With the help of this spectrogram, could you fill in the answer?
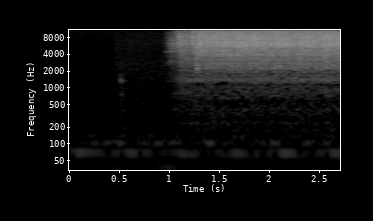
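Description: water running

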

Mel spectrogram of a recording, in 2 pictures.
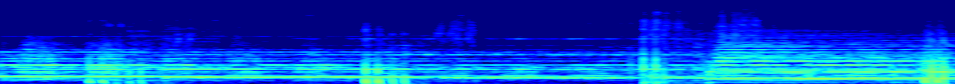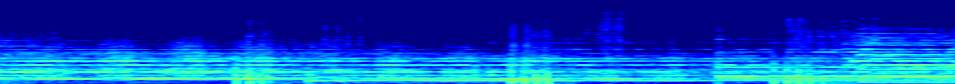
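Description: footsteps approaching

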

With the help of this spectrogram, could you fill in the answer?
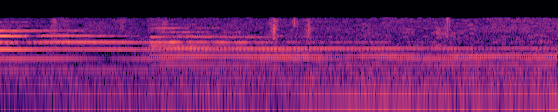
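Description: doorbell ringing

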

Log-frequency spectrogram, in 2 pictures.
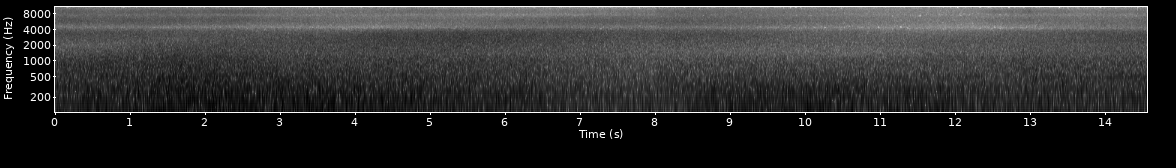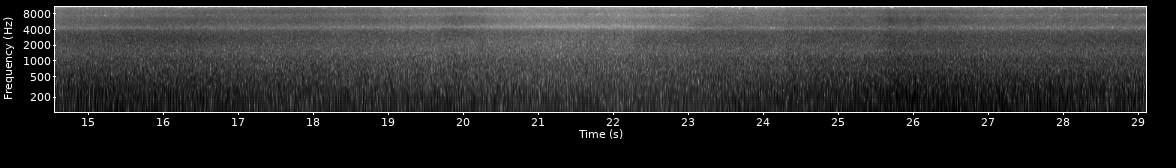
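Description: ocean waves washing ashore

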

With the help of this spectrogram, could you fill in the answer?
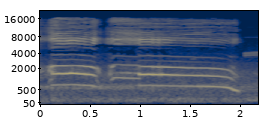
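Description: rooster crowing

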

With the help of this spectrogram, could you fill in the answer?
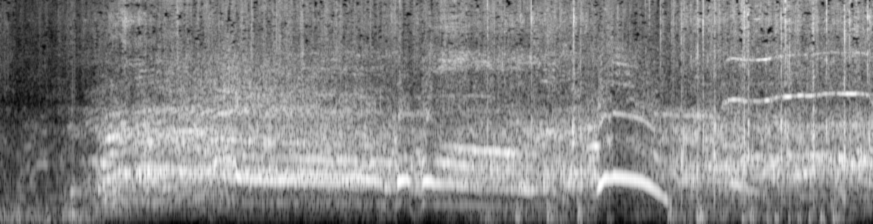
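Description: stadium crowd cheering

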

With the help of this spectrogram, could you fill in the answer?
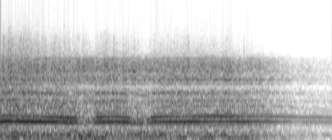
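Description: passing milk train

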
